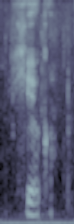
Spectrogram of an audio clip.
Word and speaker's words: Gieco: Y después cantamos una canción que se llama, todos juntos, que se llama El País de la Libertad, de León Gieco. No sé cómo se pronuncia. Gieco.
